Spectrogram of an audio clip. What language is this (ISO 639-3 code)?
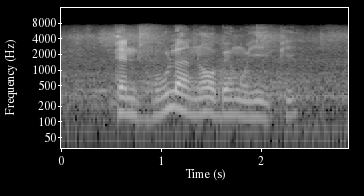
ssw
